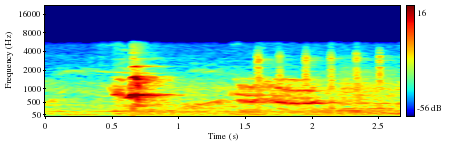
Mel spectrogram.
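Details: Caged American Bully puppies of Gottiline-Remyline lines in Aguascalientes, Mexico; one sharp high whine, then a run of short squeaky yelps repeated several times a second.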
